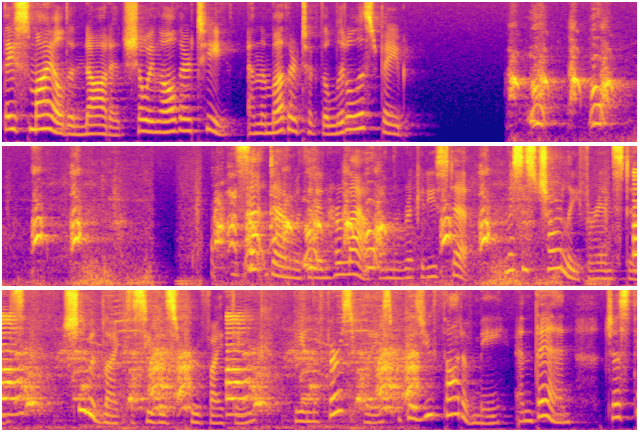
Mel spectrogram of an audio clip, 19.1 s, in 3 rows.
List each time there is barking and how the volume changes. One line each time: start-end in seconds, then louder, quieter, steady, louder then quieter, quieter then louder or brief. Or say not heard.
5.0-16.9 steady.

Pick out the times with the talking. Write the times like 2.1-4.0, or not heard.
0.0-4.0, 8.6-19.0.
